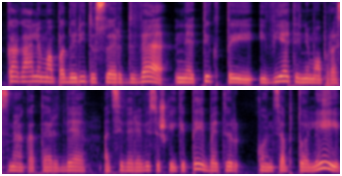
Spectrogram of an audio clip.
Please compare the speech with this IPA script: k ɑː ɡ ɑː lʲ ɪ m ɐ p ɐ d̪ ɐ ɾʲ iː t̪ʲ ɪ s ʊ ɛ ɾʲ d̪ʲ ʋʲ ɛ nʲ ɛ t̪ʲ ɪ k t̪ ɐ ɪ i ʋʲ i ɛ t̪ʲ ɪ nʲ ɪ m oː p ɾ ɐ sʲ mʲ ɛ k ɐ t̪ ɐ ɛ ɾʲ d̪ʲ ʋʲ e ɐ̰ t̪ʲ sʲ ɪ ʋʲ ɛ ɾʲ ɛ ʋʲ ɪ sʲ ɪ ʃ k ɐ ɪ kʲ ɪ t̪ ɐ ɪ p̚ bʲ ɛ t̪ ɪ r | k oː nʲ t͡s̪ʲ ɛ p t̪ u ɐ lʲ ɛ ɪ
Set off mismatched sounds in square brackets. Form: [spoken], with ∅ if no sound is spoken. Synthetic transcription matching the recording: k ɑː ɡ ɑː lʲ ɪ m ɐ p ɐ d̪ ɐ ɾʲ iː t̪ʲ ɪ s ʊ ɛ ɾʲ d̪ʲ ʋʲ ɛ nʲ ɛ t̪ʲ ɪ k t̪ ɐ ɪ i ʋʲ i ɛ t̪ʲ ɪ nʲ ɪ m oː p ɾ ɐ sʲ mʲ ɛ k ɐ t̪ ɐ ɛ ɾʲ d̪ʲ ʋʲ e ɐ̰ t̪ʲ sʲ ɪ ʋʲ ɛ ɾʲ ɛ ʋʲ ɪ sʲ ɪ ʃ k ɐ ɪ kʲ ɪ t̪ ɐ ɪ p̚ bʲ ɛ t̪ ɪ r | k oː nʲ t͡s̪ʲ ɛ p t̪ u ɐ lʲ ɛ ɪ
